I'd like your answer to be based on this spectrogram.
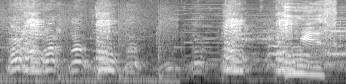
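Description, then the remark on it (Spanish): Two farm dogs bark in quick, uneven bursts, loud, with a low steady hum underneath for the first half that drops away before the last few barks. “Así la mujer se llevó los perros a casa y les enseñó el lugar y les explicó lo que debían hacer.”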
